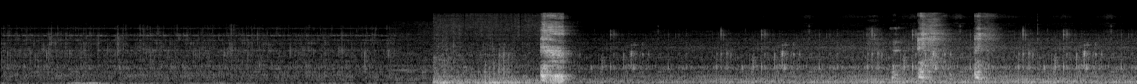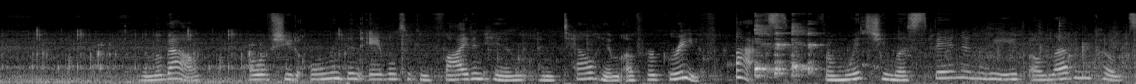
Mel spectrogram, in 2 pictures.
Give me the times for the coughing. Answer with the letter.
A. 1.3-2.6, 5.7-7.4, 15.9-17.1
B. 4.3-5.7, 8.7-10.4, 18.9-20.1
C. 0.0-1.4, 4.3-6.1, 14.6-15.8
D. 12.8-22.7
B.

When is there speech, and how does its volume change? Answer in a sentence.
You can hear the speech from 12.8 to 22.7 s, at a steady volume.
